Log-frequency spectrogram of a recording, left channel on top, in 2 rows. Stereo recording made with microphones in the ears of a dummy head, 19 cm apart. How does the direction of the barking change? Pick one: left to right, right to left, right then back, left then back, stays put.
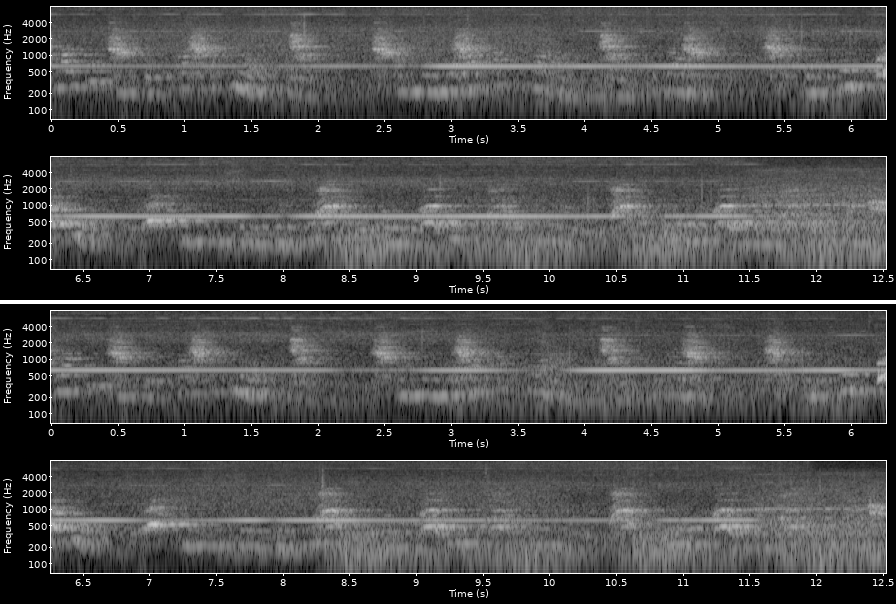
left to right.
